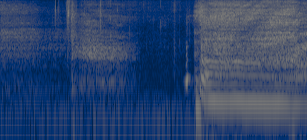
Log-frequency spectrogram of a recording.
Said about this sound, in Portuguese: Mas tu não estás a tu estás a fingir o bocejo. Há pessoas que estão a bocejar neste momento, posso dizer. Estás a fingir o bocejo. Isso não funciona assim.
